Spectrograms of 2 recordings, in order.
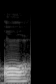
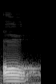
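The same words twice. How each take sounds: First: The vowel is heavy and sounds like o. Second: The same.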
